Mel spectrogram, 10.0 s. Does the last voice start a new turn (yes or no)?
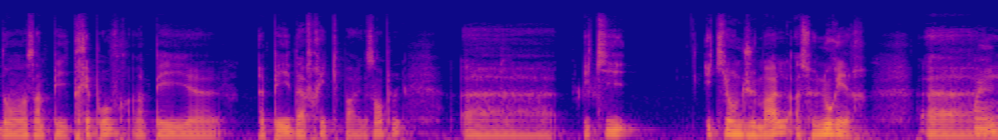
no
